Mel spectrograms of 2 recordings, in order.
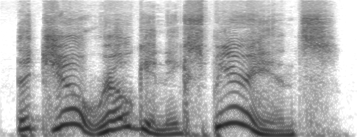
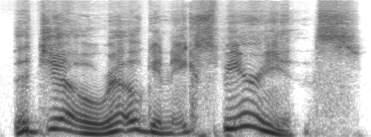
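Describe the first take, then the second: First: High, slow whimsical troll. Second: Slow, high robotic narrator; TikTok text-to-speech voice. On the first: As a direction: drawl it out like a playful troll. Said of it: "it's more whimsical. It's like a troll". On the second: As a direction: slowly announce like a TikTok voice. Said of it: "the female one where it's like". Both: Retold or imitated.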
